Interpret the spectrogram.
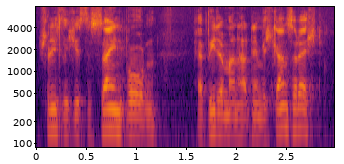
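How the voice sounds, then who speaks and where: Actor as unflappable, mock-polite sly intruder. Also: male voice, mid-range voice, a little fast, close to an everyday voice. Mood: mock apologetic. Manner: calm, mock-polite, reproachful. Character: unflappable, falsely deferential sly male intruder. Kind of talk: 1950s German radio drama acting.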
